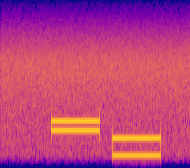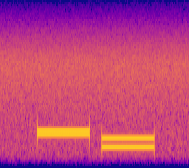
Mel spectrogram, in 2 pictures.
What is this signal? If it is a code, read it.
Aircraft SELCAL, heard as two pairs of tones. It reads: KM-AH JK-EH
